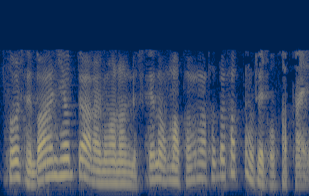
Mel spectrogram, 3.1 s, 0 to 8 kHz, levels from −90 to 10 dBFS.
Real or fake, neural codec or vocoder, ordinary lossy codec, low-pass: fake; autoencoder, 22.05 kHz, a latent of 192 numbers a frame, VITS, trained on one speaker; AAC, 16 kbps; 7.2 kHz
